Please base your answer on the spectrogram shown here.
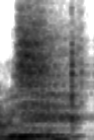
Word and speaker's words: Mami: Mommy? Sorry. Mami? Mami? Yeah, it's Mami. I'm like, as you're laughing at me, I'm like, am I saying it wrong? Mami?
